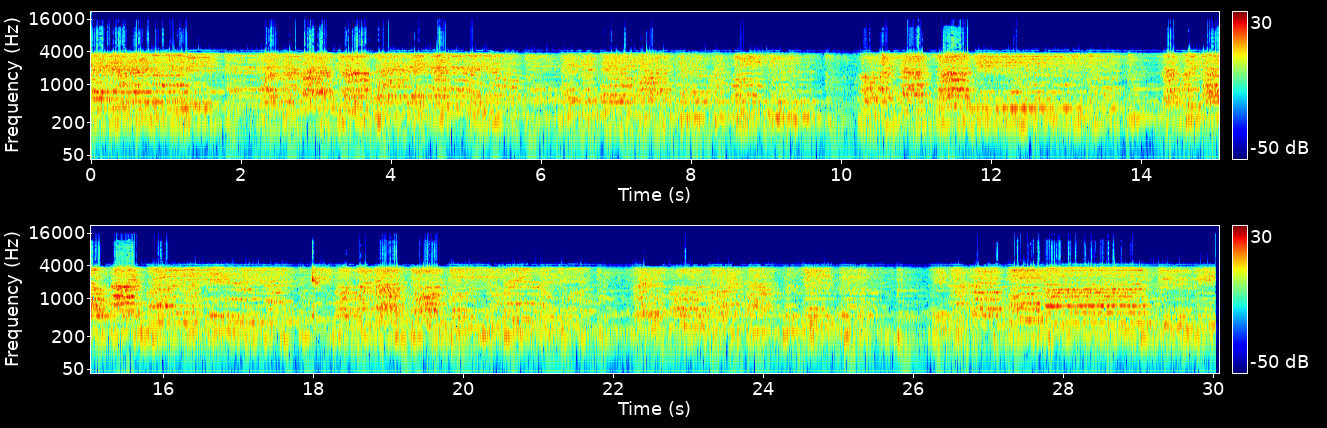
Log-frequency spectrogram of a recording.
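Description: A large group of young men and women singing a worship song together, with acoustic guitar accompaniment. The singing runs on continuously, with a short breath between phrases about ten seconds in.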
